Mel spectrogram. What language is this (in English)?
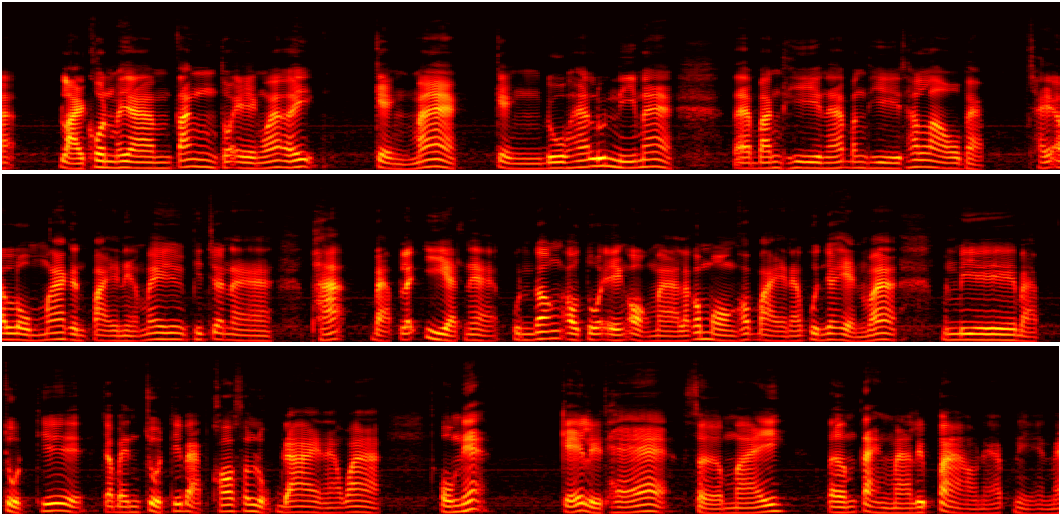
Thai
